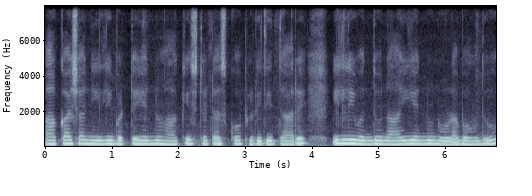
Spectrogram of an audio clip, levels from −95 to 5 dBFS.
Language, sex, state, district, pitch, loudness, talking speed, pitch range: Kannada, female, Karnataka, Raichur, 195 Hz, -13 LUFS, 55 wpm, 180-205 Hz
